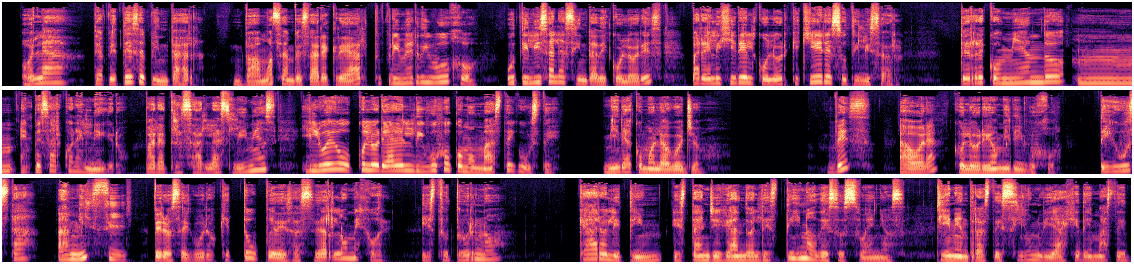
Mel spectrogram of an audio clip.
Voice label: Narrativos

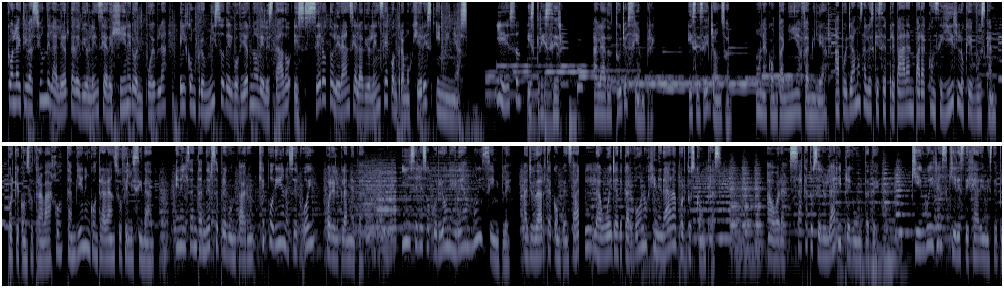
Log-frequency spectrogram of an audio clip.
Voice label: Corporativos

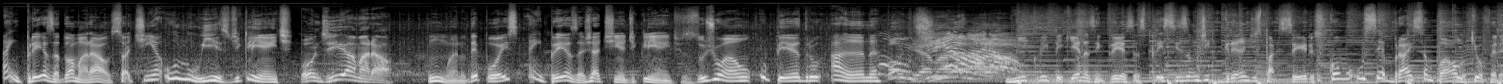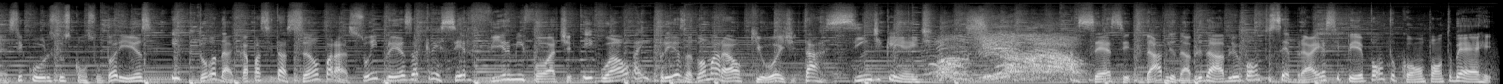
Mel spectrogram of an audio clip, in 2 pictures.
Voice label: SPOT LOCUTOR

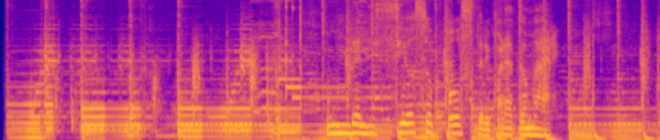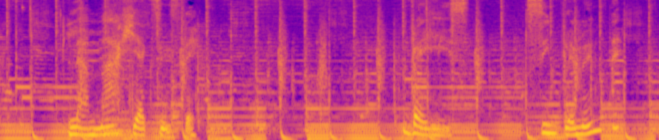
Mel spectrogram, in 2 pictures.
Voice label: Demo Esp

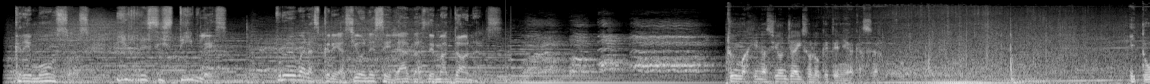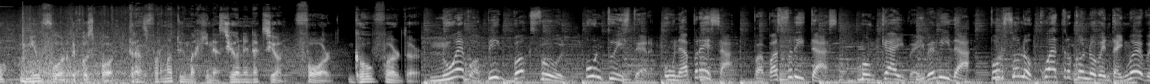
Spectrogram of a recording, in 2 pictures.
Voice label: NEUTRO Comerciales

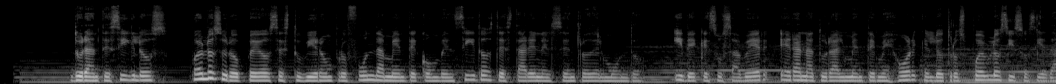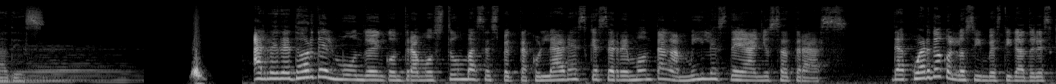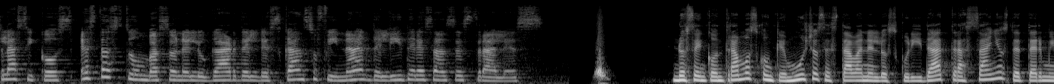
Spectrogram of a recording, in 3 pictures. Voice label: Narracion

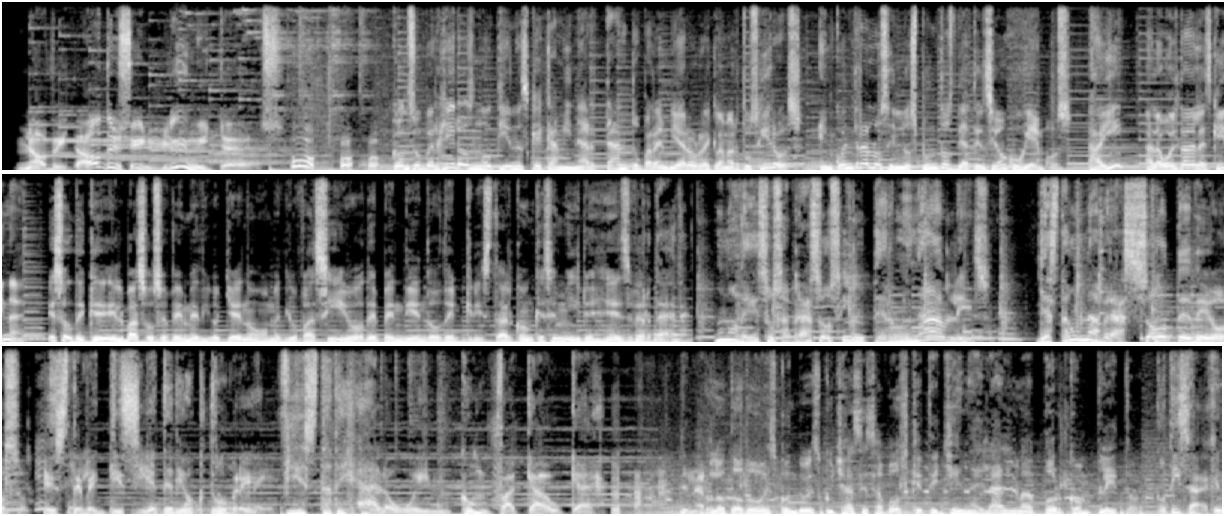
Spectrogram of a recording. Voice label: Locutor Colombiano

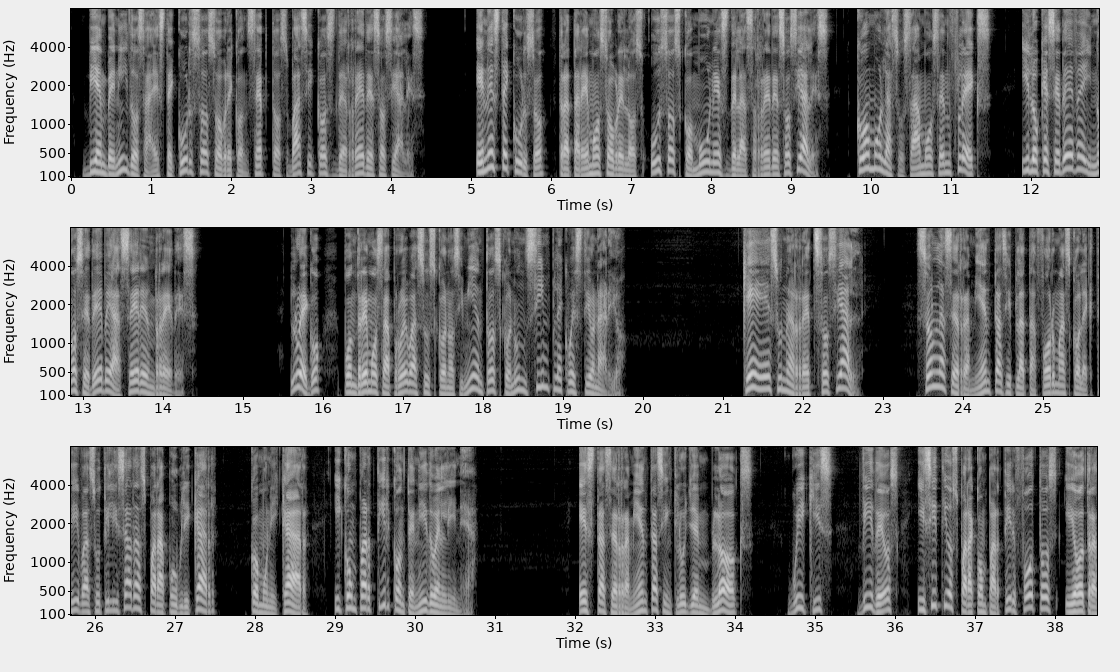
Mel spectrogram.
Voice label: E-Learning Didáctico believable cercano confiable

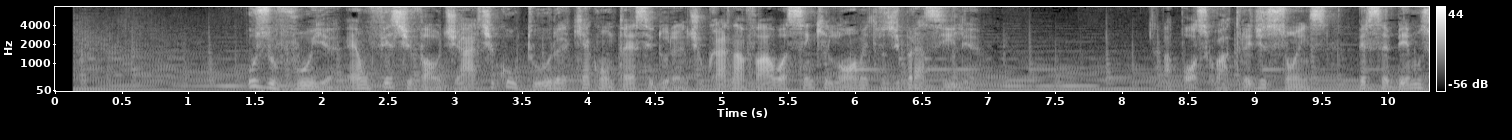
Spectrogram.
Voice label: Voz Grave; Zuvuya Festival

